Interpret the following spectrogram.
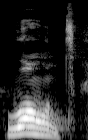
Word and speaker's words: won't: скорочено won будьте уважні скорочення читається як Won't не плутати з want наприклад I Will Not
